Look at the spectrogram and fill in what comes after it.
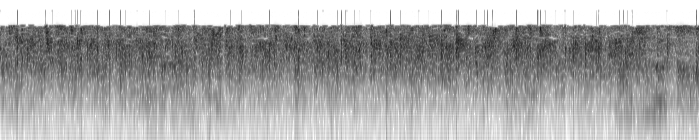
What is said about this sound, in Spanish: Le damos palmas al Rey de Reyes.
